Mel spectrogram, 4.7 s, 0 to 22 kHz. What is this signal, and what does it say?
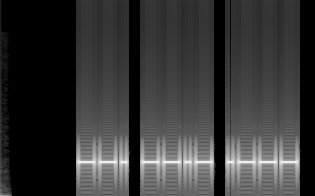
Morse code, heard as a keyed tone, about 16 wpm, 700 Hz. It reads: GQJ
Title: USA Call Sign Postfixes - 3 Letters 15wpm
